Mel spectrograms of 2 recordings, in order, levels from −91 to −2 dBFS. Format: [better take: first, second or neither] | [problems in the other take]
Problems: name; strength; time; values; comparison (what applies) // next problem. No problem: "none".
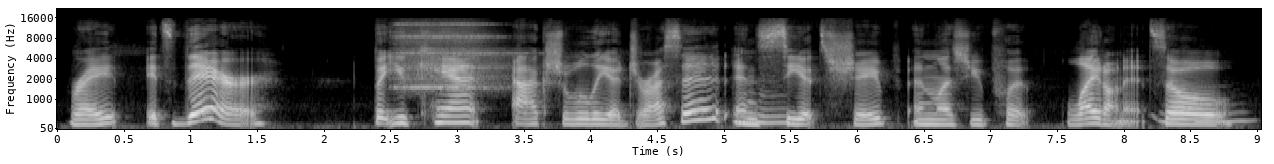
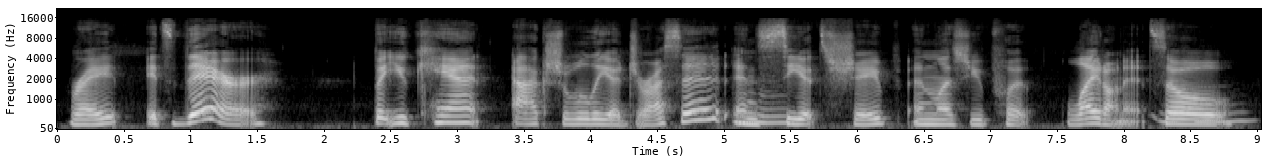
second | doorbell; noticeable; from 2.5 to 3.5 s; peak 6 dB below the speech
